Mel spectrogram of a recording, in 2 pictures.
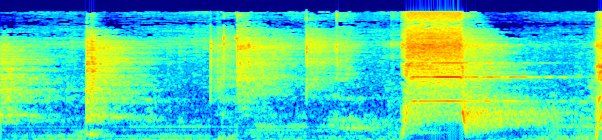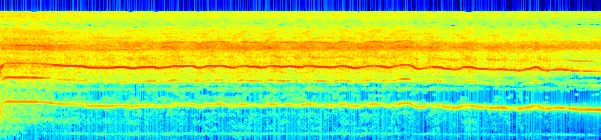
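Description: Hand-held pneumatic die grinder briefly triggered about four seconds in, then run steadily from about six seconds. It gives a high, steady whine over a hiss of air, and the pitch sags slightly near the end. Before it come a few light knocks of tools being handled.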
